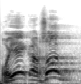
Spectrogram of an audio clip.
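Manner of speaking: high loud call for the waiter. Pretend. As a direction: summon the waiter across the room. Mock summoning a waiter.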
